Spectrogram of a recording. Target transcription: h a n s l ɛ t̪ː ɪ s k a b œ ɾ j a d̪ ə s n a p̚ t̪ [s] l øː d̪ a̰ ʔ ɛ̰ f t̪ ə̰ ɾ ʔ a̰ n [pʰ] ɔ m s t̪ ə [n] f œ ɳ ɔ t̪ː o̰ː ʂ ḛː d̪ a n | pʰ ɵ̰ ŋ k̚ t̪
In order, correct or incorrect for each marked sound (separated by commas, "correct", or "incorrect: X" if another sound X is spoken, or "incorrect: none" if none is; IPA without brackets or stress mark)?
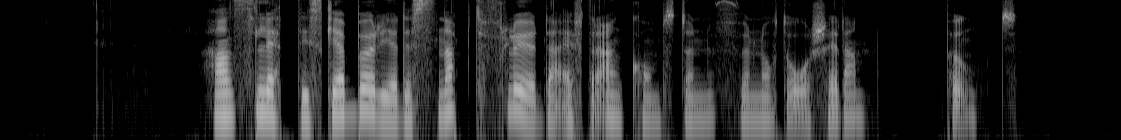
incorrect: f, incorrect: kʰ, correct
